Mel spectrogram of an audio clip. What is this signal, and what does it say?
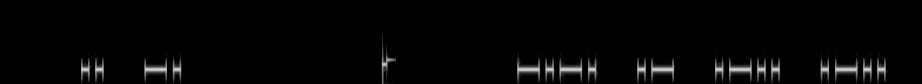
Morse code, heard as a keyed tone, about 17 wpm, spaced as for 12 wpm, 700 Hz. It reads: IN CALL
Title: 2x Character Spacing - Top 100 Words - 17wpm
